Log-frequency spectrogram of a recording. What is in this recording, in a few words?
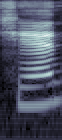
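"qian", Mandarin, second tone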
